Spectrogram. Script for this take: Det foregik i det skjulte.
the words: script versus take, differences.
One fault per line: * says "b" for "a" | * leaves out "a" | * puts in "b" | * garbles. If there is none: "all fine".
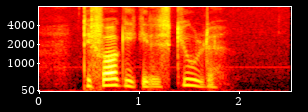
all fine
